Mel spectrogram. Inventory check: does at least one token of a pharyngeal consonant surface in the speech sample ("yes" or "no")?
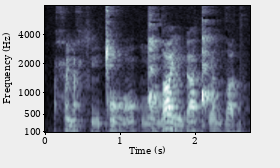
yes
